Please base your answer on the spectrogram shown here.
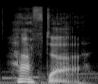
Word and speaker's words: have to: In the US, have to sounds like hafta, and has to sounds like hasta.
